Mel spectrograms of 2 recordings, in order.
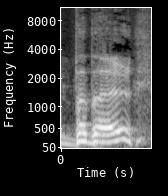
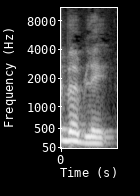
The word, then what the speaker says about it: Bublé: Écoutez, c'est écrit Michael, c'est écrit Bubble. Moi, je dis Bubble. Vous avez raison, c'est vrai que c'était pas évident si j'avais pas entendu prononcer le nom. Il faut dire Michael Bublé.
